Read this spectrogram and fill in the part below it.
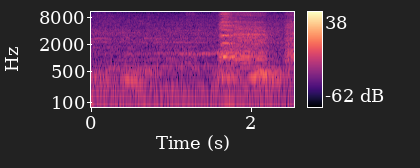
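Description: A soft, low coo from a female pigeon sitting on eggs sounds nearby over a quiet background hum, followed by a brief burst of hiss and a second faint coo.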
